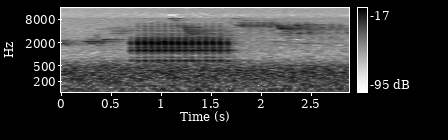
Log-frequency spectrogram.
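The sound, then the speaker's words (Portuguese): A black-and-white three-toed woodpecker with a yellow crown, searching for insects in a tree not far away, gives a quick, evenly spaced burst of about fifteen sharp notes lasting a second, over a steady low outdoor rumble with faint birdsong in the background. “escutamos também um pica-pau tridáctilo, procurando insetos numa árvore não muito distante de onde estamos.”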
